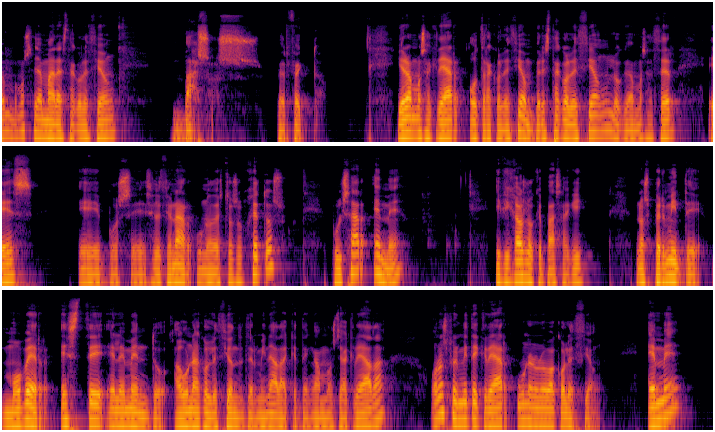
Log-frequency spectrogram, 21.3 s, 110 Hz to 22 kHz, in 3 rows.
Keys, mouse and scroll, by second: 0.3 shift+v, 0.7 s, 1.1 Return, 6.6 Return, 11.2 m.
